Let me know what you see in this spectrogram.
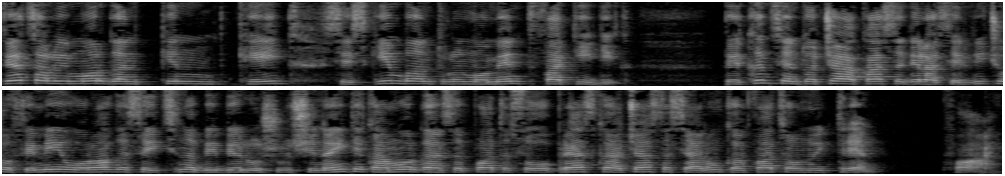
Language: Romanian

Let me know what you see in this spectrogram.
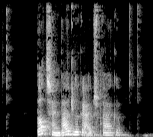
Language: Dutch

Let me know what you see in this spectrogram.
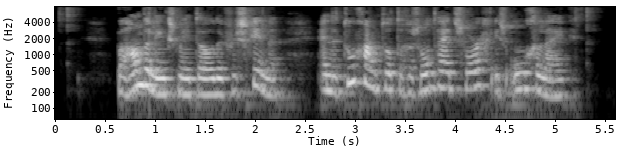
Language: Dutch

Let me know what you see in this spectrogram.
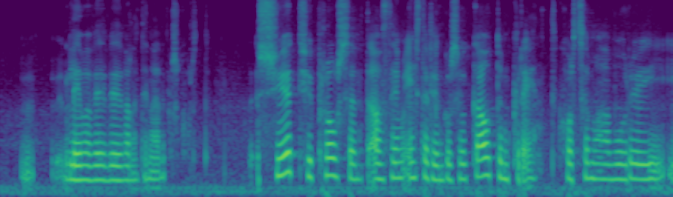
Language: Icelandic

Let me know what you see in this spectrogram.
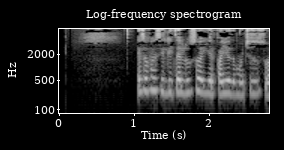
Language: Spanish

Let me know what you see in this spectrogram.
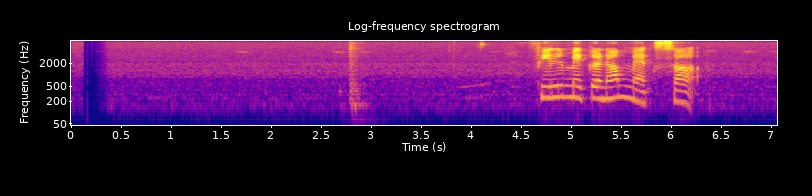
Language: Sinhala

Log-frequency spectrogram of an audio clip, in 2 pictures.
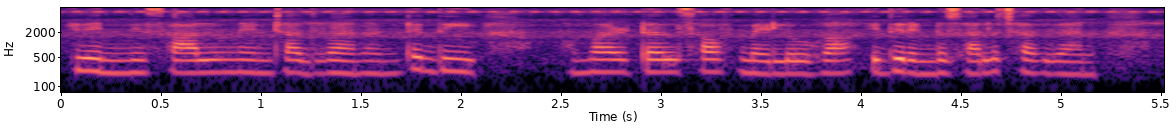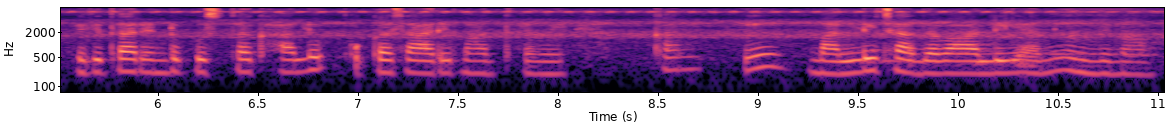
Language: Telugu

